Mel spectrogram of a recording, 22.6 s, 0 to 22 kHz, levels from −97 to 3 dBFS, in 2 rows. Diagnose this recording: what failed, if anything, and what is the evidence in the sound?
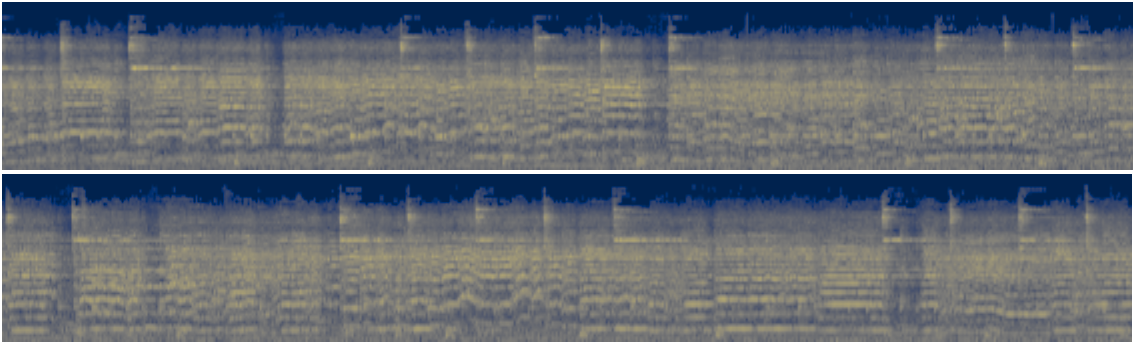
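Repeated buffer at 1.37 s, 7.43 s and 12.71 s, a driver or buffer stage failure. A 5.33 ms slice, which fits a 256-sample buffer, plays twice at the first two times and three times at the last. Each gives a brief click-like stutter with hard joins and drops a few milliseconds of new sound.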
